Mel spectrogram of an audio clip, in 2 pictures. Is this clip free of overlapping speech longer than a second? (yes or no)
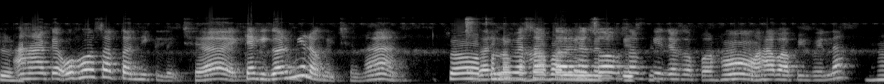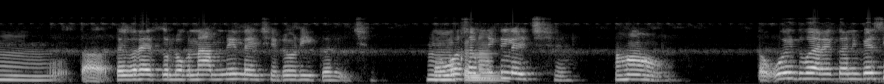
no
